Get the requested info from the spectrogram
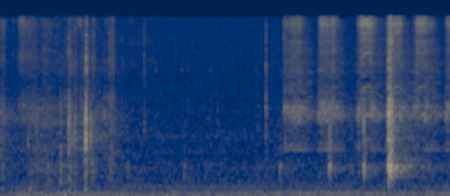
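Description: Small RC hobby servos whirring in short bursts as they are driven from the transmitter's left stick on the rudder channel. There are a few bursts near the start, a quiet stretch, then a quick run of them in the second half, the loudest about four seconds in.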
